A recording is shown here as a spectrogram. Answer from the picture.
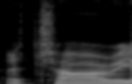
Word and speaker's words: Acharya: Acharya is in. That's the official correct pronunciation of Acharya from now on.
